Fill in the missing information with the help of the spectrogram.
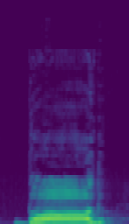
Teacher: داد زبان کی کروٹ اور اوپر کے 5 داڑوں سے لگے تو داد ادا ہوتا ہے، یہ دائیں سائڈ پہ بھی لگ سکتی ہے زبان اور بائیں سائڈ پہ بھی یا پھر دونوں سائڈ پر، ٹھیک ہے۔ داد کو ادا کرتے وقت زبان جو ہے سمٹ کر پیچھے کو چلی جاتی ہے، داد، اس کی آواز دال سے نہیں بنانی کیونکہ دال کا مخرج اگلے 2 دانت ہیں، ٹھیک ہے، اگلے 2 دانتوں کی جڑ دال اور داد، اس میں زبان پیچھے جائے گی اور اس کو لمبا بھی کرنا ہے، داد پر حروف میں سے ہے۔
